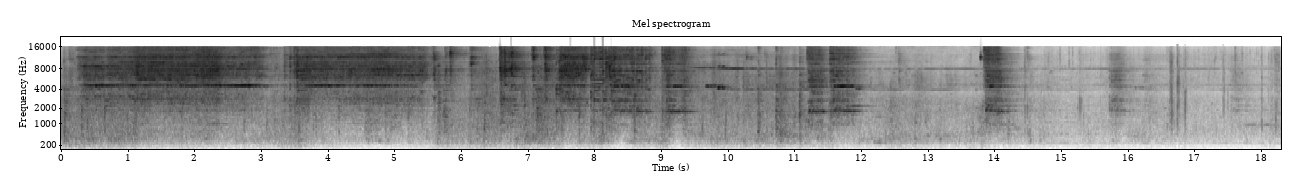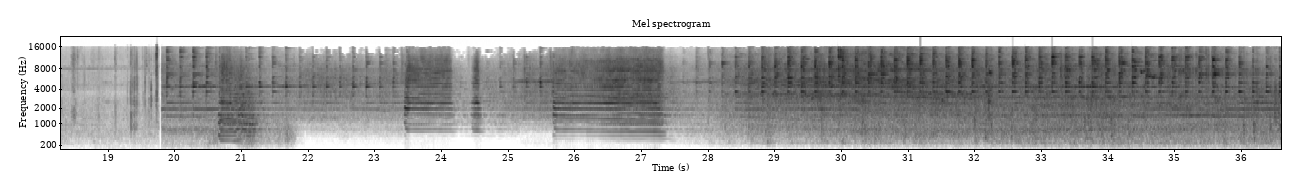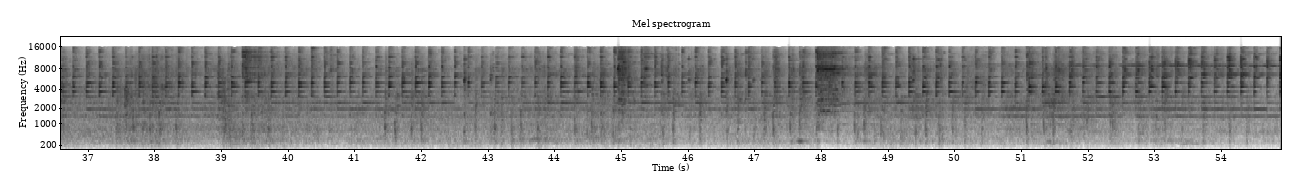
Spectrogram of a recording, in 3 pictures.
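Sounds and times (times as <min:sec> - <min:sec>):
wheels clacking over rail joints: 0:00.0 - 0:21.9, 0:27.8 - 0:54.9
crossing signal bell ringing: 0:00.2 - 0:16.8, 0:19.8 - 0:26.9, 0:27.5 - 0:54.9
locomotive horn blasts: 0:20.7 - 0:21.5, 0:23.5 - 0:25.0, 0:25.7 - 0:27.7.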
